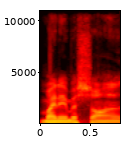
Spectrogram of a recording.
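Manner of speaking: mocking put-on voice. Mocking a co-host by repeating his introduction: mocking Sean. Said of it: "I was gonna mock him real quick".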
